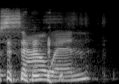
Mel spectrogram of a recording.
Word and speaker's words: Samhain: It looks like it's pronounced Samhain, but I've been told multiple times that's wrong. So Samhain, which people call Halloween.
